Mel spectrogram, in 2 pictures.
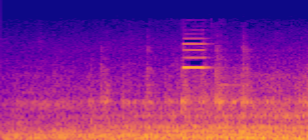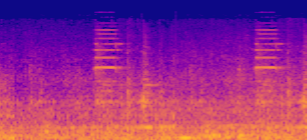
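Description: Elevator car in motion: a steady low rumble, with three short electronic beeps about two seconds apart as it passes floors.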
